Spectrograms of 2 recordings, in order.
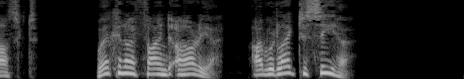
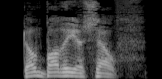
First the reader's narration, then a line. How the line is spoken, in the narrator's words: grunted Auric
